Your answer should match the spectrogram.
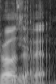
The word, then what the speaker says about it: Roosevelt: phonetically yes if you just look at how it's spelled but like it's Roosevelt it literally is Roosevelt nobody's calling Theodore Roosevelt his name is the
